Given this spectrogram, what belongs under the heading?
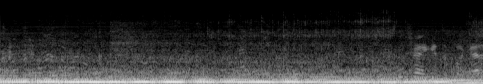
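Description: Toyota Supra pulling away from a car meet, a loud steady low engine drone holding for several seconds with crowd chatter and voices mixed in nearby.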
